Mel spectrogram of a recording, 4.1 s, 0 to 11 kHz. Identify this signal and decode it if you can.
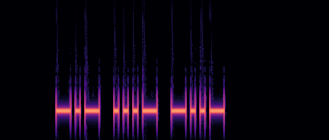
Morse code, heard as a keyed tone, about 20 wpm, 700 Hz. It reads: KVX
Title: USA Call Sign Postfixes - 3 Letters 20wpm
